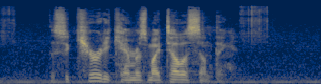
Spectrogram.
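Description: A man speaks calmly and quietly.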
